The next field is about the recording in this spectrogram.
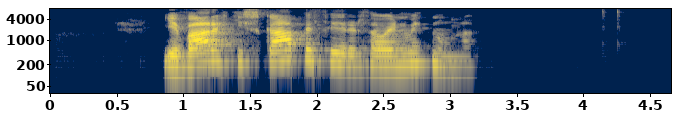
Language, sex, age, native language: Icelandic, female, 30-39, Icelandic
